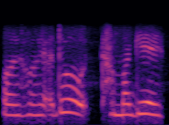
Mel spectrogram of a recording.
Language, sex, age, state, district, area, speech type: Manipuri, female, 18-30, Manipur, Chandel, rural, conversation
